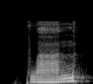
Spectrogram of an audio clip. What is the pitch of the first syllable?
rising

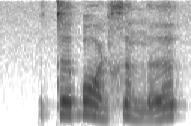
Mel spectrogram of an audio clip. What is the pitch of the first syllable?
high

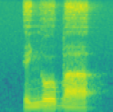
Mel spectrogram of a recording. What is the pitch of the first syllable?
low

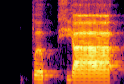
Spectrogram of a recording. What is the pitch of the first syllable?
high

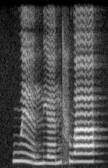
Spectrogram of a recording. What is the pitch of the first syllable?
falling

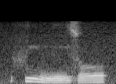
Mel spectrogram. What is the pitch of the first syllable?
falling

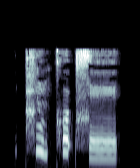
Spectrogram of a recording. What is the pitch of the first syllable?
falling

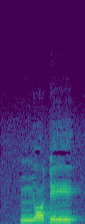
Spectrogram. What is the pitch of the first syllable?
low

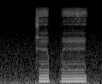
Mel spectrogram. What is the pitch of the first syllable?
high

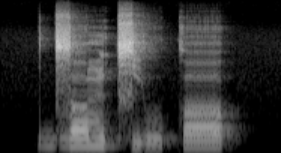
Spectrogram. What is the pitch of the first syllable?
high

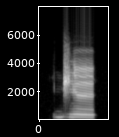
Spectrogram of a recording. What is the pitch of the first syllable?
low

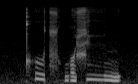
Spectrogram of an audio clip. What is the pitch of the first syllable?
falling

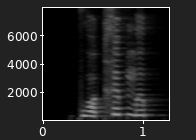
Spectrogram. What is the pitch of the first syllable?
low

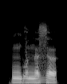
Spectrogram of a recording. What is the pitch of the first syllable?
low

